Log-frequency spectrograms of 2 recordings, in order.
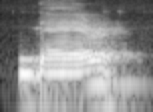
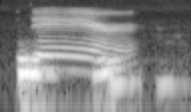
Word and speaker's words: there: There. There. There. There. Say it one more time. There. So, you are making a D sound.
